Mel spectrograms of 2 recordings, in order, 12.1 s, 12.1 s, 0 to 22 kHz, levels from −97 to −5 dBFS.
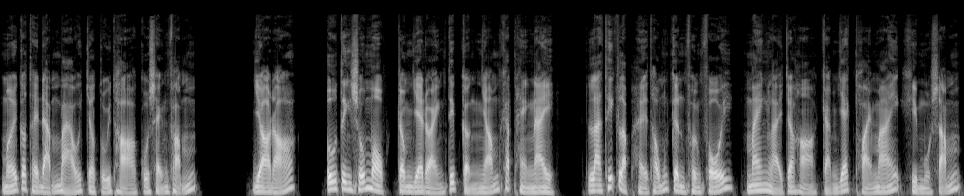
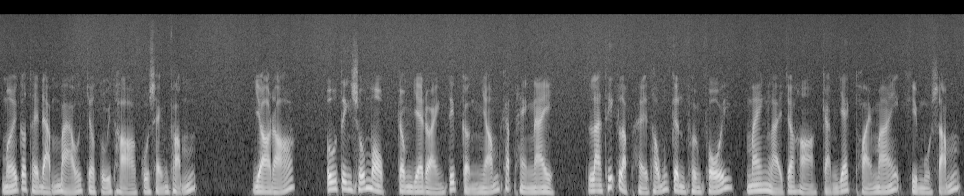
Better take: first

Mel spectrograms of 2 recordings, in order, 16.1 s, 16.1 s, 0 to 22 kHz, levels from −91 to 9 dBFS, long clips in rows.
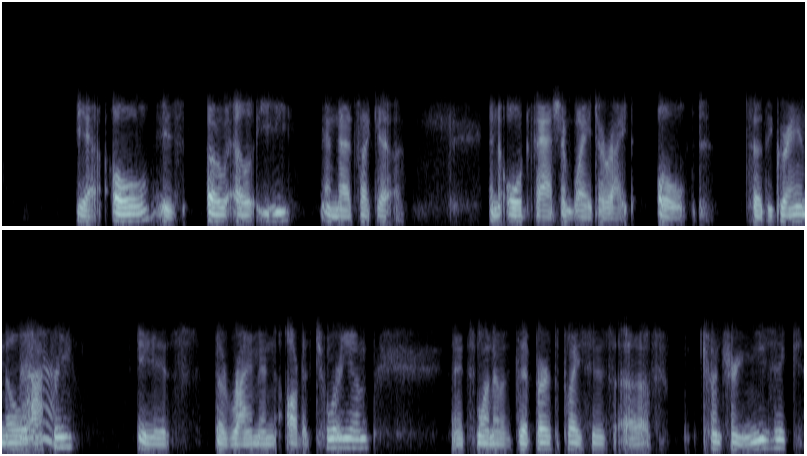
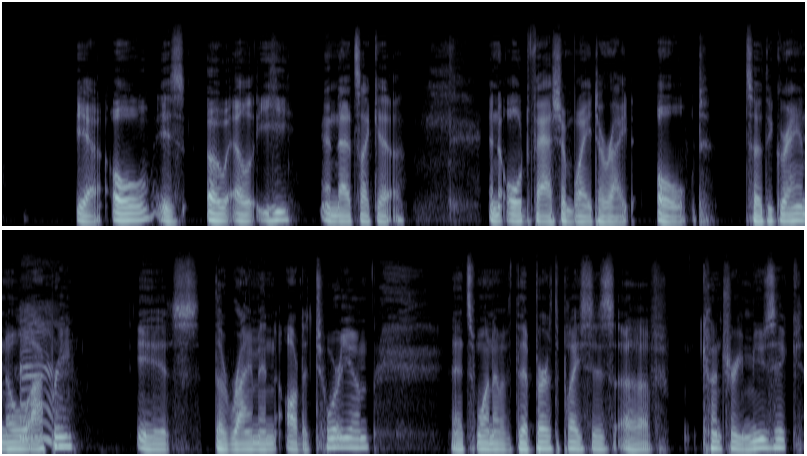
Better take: second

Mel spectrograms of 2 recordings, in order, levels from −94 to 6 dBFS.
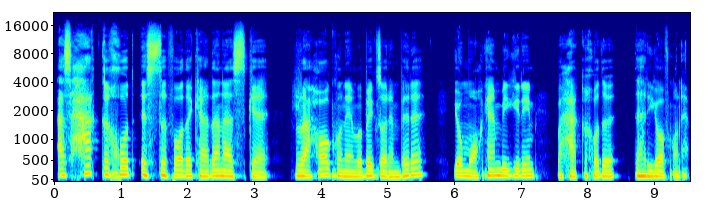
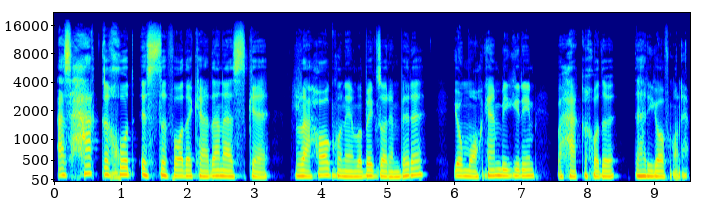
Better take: neither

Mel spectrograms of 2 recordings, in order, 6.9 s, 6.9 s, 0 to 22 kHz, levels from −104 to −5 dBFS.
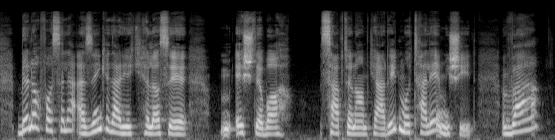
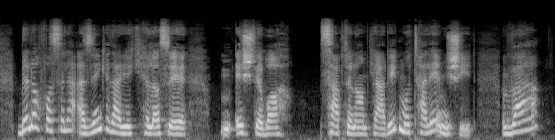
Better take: first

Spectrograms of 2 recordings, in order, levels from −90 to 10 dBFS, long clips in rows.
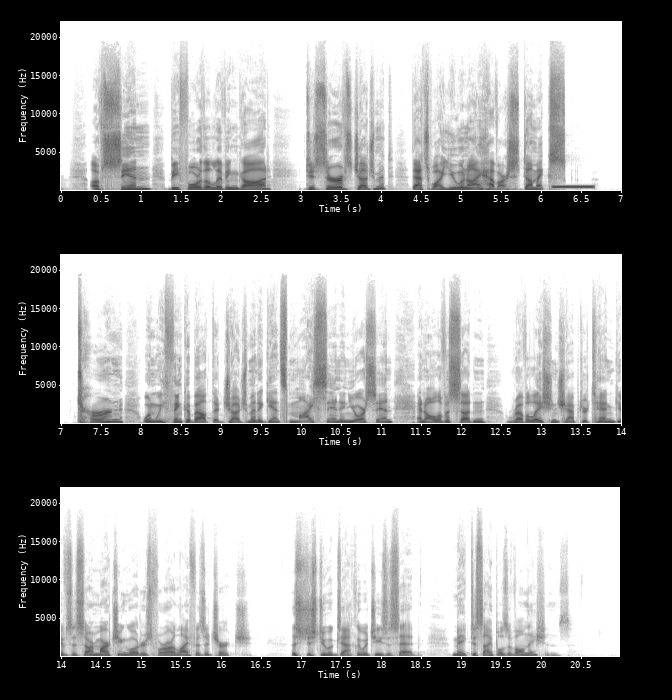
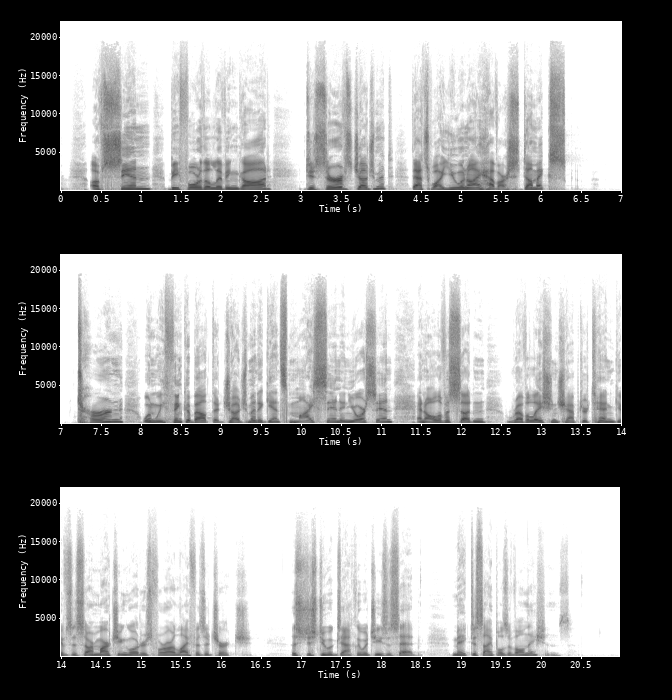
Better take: second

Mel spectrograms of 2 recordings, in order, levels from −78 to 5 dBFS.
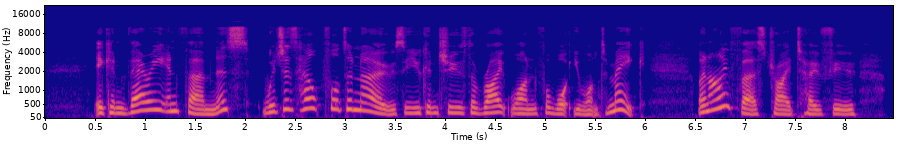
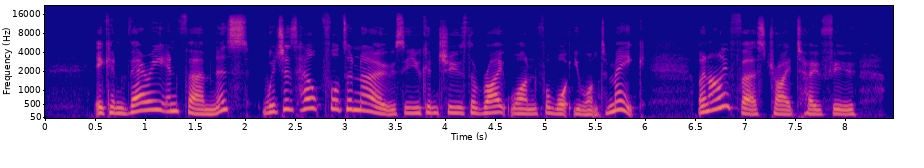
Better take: second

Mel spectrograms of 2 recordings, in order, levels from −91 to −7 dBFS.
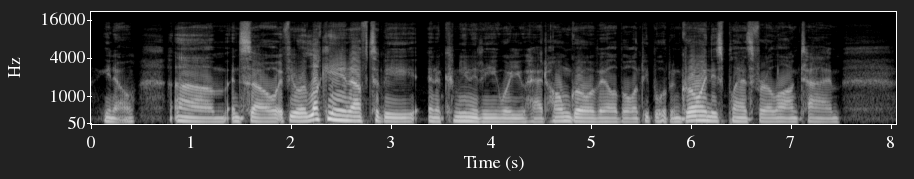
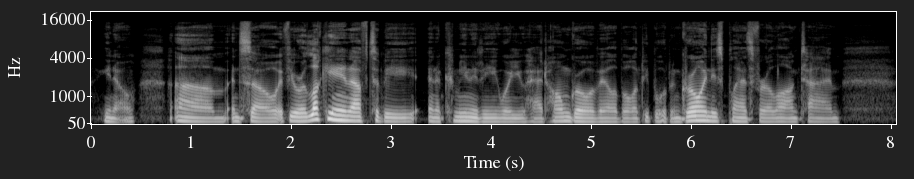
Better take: second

